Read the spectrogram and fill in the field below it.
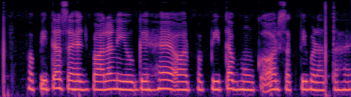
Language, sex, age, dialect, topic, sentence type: Hindi, female, 18-24, Awadhi Bundeli, agriculture, statement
